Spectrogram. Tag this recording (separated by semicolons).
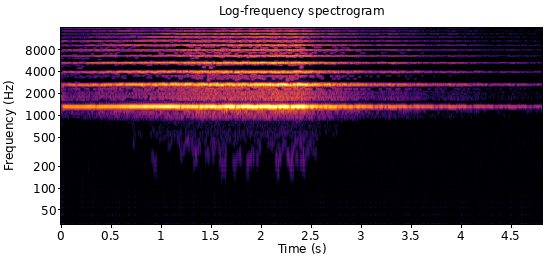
Music-Based-on-Final-Fantasy; Rise; Sample; String; Violin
